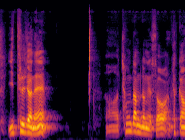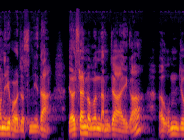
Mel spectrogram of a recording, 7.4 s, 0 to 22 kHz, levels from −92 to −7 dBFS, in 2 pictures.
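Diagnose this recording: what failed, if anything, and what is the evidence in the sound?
Nothing in the recording points to a failure at any stage; the speech comes across steady and intact, with no sign of trouble anywhere along the chain.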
